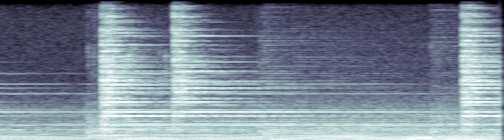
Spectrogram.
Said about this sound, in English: And the bell does ring for bloody hour.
